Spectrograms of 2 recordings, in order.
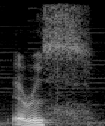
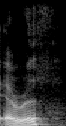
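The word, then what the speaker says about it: Aerith: And the same goes for Aith. If you skip that, it's uh Aris.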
